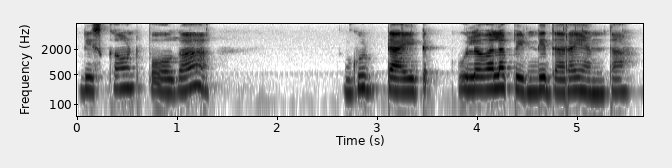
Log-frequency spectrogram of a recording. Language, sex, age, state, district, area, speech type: Telugu, female, 30-45, Andhra Pradesh, Guntur, urban, read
